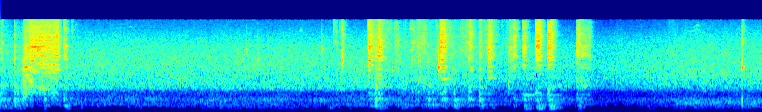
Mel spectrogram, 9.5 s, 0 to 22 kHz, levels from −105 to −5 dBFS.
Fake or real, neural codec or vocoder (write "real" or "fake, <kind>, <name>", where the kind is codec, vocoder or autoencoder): real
